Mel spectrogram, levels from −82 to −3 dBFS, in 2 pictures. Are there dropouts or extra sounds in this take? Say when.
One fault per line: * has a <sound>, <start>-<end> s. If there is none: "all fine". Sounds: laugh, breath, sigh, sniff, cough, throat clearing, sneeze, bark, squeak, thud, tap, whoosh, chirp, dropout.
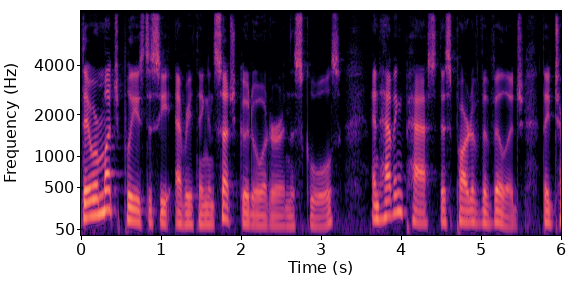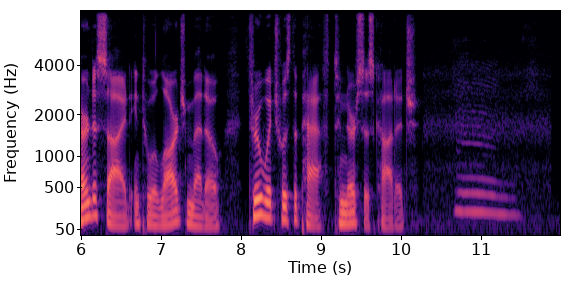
* has a sigh, 10.6-11.7 s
